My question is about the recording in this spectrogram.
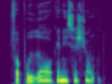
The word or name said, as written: forbryderorganisation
